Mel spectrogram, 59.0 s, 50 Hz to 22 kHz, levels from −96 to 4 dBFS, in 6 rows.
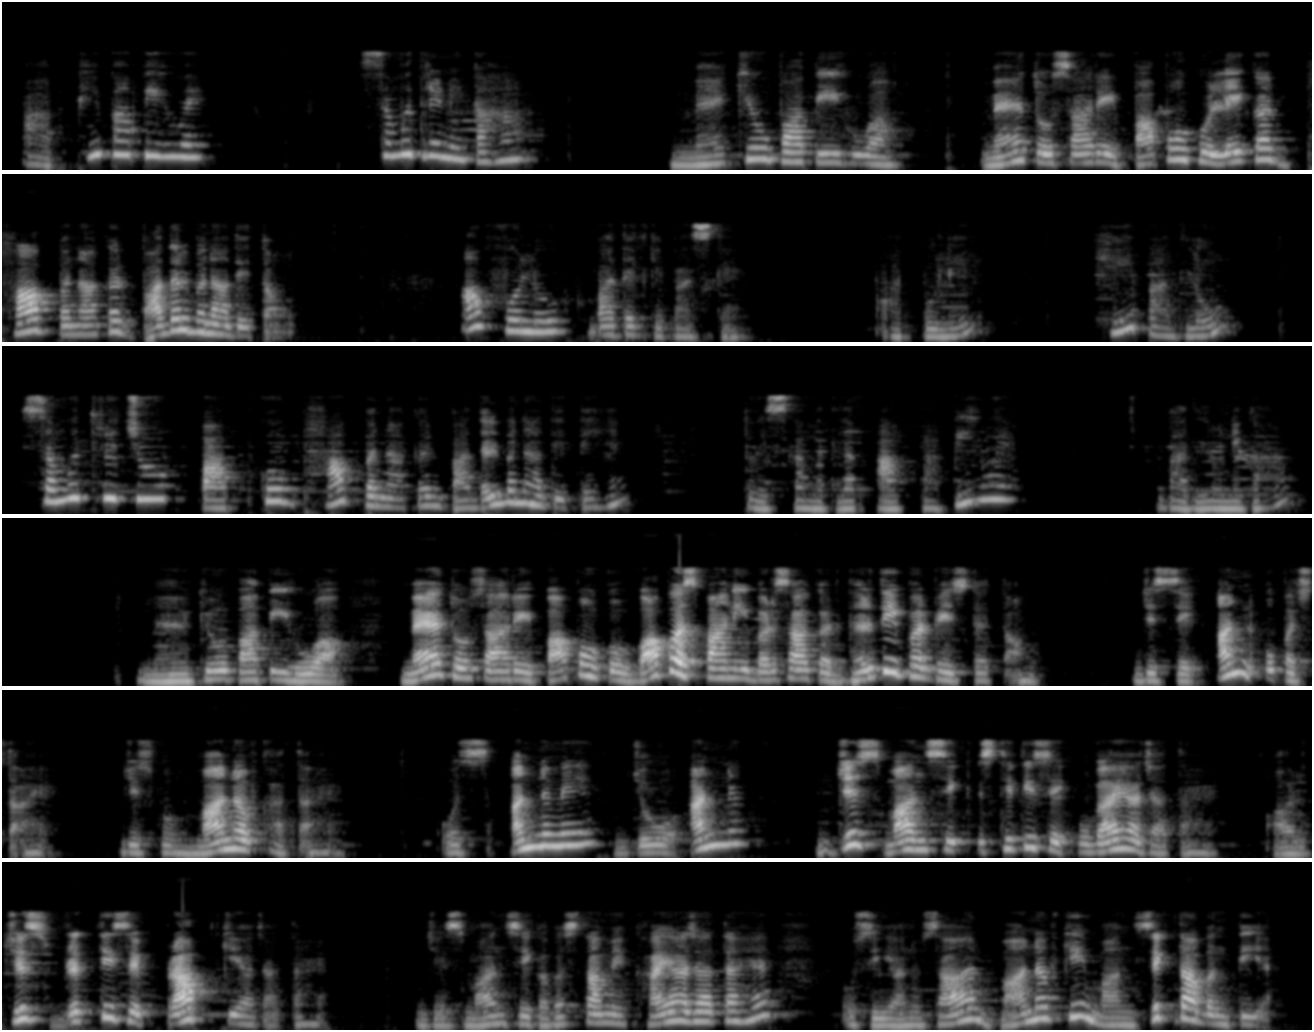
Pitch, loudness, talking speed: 170 Hz, -27 LUFS, 115 wpm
